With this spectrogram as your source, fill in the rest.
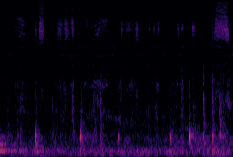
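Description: Writing out definitions during a chemistry lecture, with soft pen or chalk strokes scratching in short bursts at close range, faint and mixed with low speech.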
